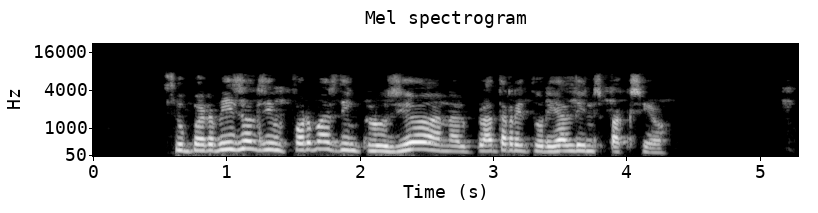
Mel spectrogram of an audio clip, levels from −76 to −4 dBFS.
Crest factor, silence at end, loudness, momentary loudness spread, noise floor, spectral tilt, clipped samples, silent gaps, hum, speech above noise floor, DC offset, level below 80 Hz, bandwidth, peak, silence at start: 14 dB; 1 s; -15 LUFS; 10 LU; -83 dBFS; -5.5 dB/octave; under 0.1%; none; none; 68 dB; under 0.1%; -56 dBFS; 7.6 kHz; -2 dBFS; 0.55 s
